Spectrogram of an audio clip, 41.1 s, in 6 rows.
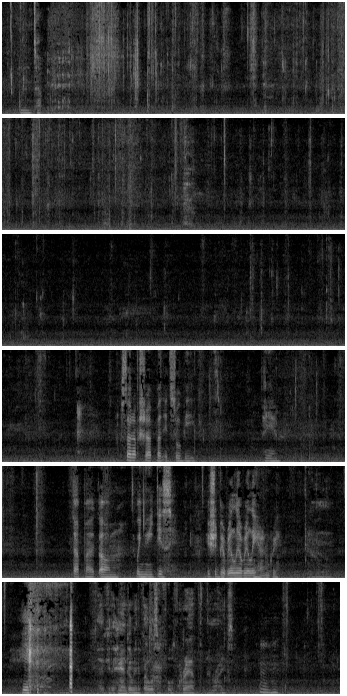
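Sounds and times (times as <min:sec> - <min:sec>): crunchy chewing: 0:00.0 - 0:23.0, 0:24.4 - 0:28.5, 0:38.2 - 0:41.0
steady low hum: 0:00.0 - 0:41.0.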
